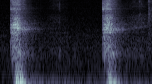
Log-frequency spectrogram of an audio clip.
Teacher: Esse som é bloqueado lá na parte de trás.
